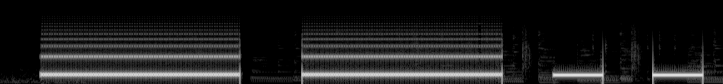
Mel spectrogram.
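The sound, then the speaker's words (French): A telephone line tone on a call to the voicemail of the show La Mise à Jour: two long, buzzy ringback tones separated by a pause, followed by two short, clean beeps, loud with no one speaking. “Vous êtes bien dans la boîte vocale de la mise à jour. Laissez un message.”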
